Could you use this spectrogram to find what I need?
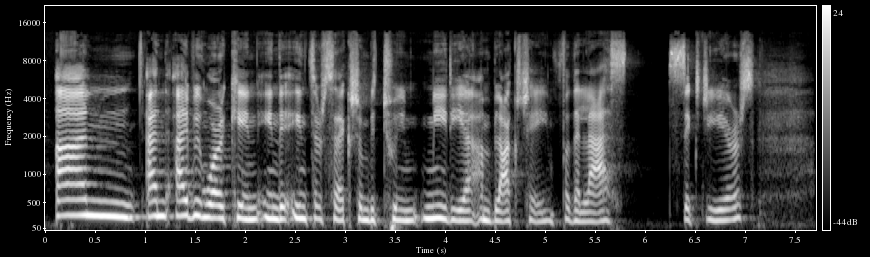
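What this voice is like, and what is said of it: Spanish accent. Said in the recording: “As you can see from my accent, I do speak Spanish.”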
